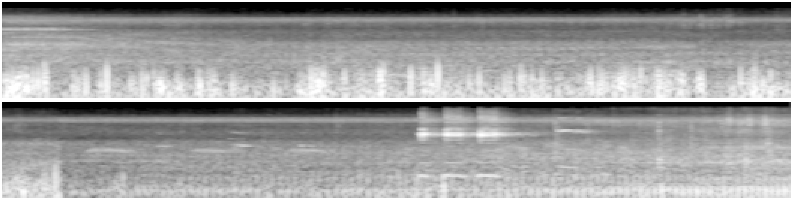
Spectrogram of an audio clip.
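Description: Road traffic: a vehicle engine, likely a motorcycle, runs close by with a rough, uneven sound for about the first six seconds, then dies away. About eight seconds in, a vehicle horn sounds in three short toots.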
